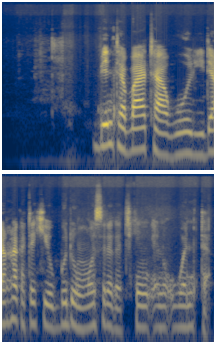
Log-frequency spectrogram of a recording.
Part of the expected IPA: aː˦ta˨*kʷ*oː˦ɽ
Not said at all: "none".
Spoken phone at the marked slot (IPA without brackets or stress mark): ɡʷ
